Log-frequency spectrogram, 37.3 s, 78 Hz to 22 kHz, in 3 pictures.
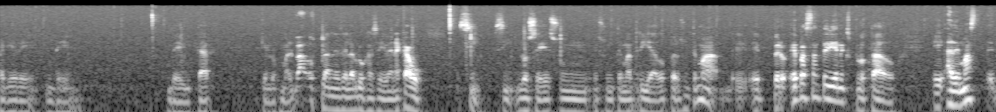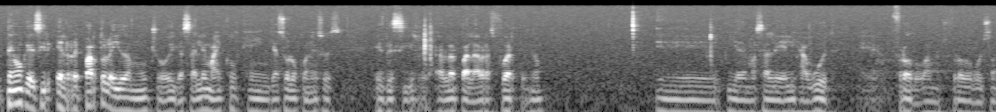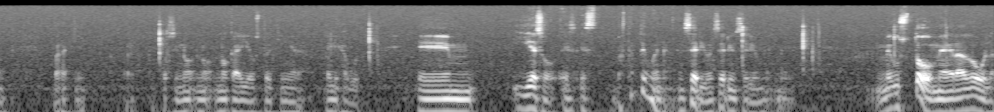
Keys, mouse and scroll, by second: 0.1 shift+right click, 1.1 shift+right click, 1.6 shift+right click, 1.9-4.2 shift+middle drag, 4.3 shift+middle click, 5.3 shift+middle click, 6.3 shift+scroll up 1, 7.1 shift+right click, 7.8 shift+right click, 8.5 shift+right click, 8.9 shift+middle click, 10.3 shift+right click, 11.1 shift+right click, 11.7 shift+right click, 12.1 shift+middle click, 13.6 shift+right click, 14.4 shift+right click, 15.5 shift+right click, 16.3 shift+right click, 17.4 shift+x, 17.9 click, 18.3 scroll down 2, 18.6-21.1 middle drag, 22.5 shift+scroll down 2, 23.0 click, 23.8-26.1 drag, 26.6 Tab, 27.0-28.8 drag, 29.1 s, 31.4 click, 32.4 click, 34.6 shift+c, 35.1-35.6 shift+scroll up 3, 35.8 shift+middle click, 36.5-36.9 shift+scroll up 3.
